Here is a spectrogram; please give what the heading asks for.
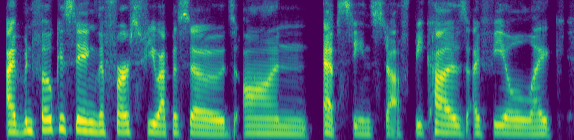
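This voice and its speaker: A woman's voice: deep voice, measured pace, clean tone, dry recording, clean studio sound. An American woman hosting a live news talk stream, chatty with frequent ums and restarts, on a home video call. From United States. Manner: chatty, warm greetings, many ums and restarts. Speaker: host of a news show.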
